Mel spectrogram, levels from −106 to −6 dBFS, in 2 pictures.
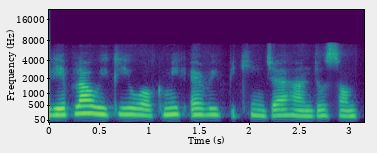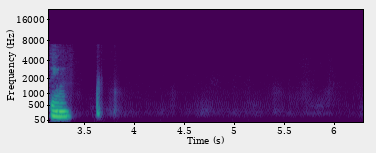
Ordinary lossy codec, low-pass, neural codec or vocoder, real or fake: none; 7.2 kHz; codec, 24 kHz, 0.5 kbps, DualCodec; fake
